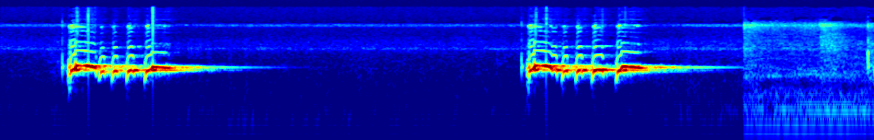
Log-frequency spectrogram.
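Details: Local zebra dove, or perkutut, singing two cooing phrases about three and a half seconds apart, each stuttering notes ending in a long level tone; a low rumbling noise begins near the end.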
